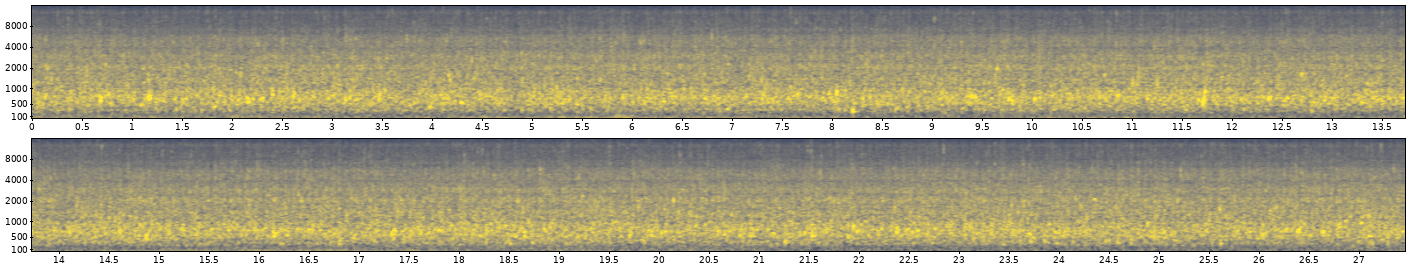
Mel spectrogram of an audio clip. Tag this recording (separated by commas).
Stream, Water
